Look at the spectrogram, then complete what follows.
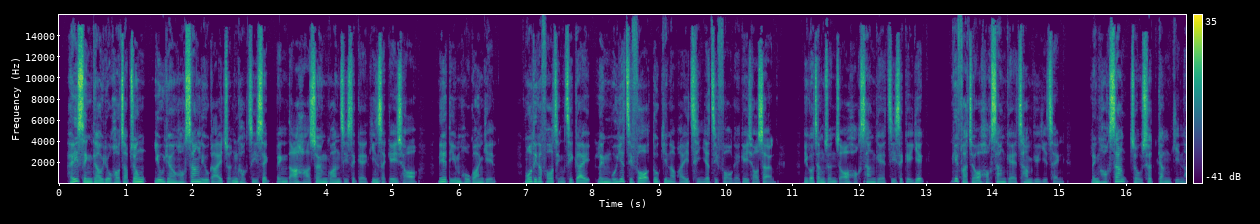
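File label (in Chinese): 粤语企业培训; 鲸读全球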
